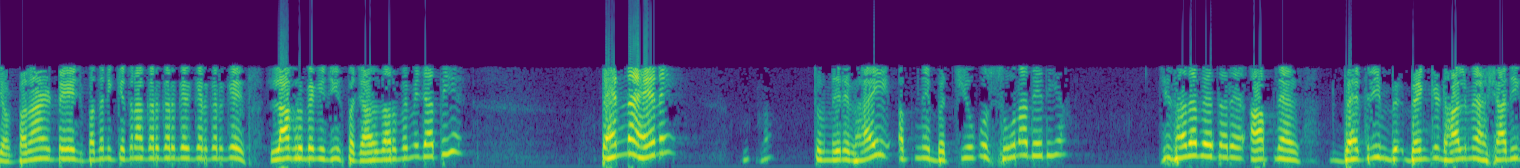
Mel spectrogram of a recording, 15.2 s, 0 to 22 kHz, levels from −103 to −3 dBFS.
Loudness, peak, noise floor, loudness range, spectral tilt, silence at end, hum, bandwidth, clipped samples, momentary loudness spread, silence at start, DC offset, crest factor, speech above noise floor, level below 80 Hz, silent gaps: -13 LUFS; 0 dBFS; -64 dBFS; 4 LU; -7 dB/octave; 0 s; none; 10 kHz; 0.2%; 10 LU; 0 s; under 0.1%; 14 dB; 52 dB; -48 dBFS; none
